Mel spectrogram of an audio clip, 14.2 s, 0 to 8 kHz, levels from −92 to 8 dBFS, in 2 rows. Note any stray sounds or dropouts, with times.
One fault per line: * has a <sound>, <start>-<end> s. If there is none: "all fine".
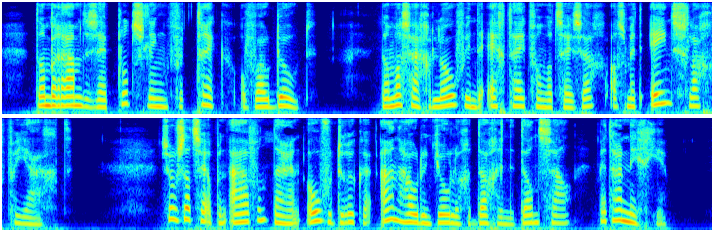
all fine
